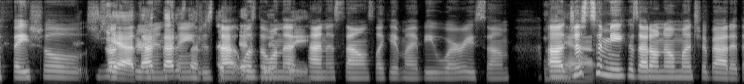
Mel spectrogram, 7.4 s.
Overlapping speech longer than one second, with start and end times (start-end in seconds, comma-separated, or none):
0.9-3.1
